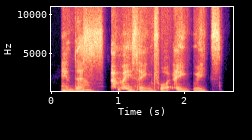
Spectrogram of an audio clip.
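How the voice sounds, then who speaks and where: A man with a Chinese accent speaks at a medium pitch in a somewhat breathy voice. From China. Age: 70s. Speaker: Tai Chi instructor and family physician. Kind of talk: casual interview.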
